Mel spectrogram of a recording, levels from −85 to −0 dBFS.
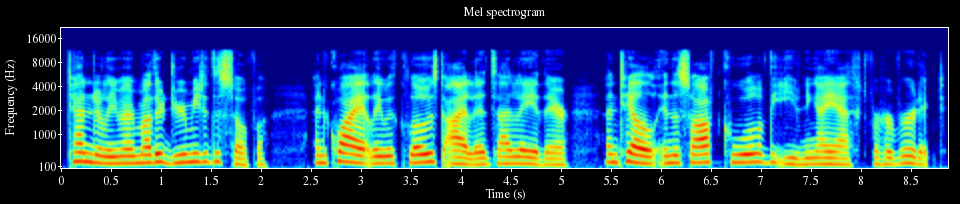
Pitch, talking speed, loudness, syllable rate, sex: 195 Hz, 195 wpm, -17 LUFS, 5.2 syllables/s, female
